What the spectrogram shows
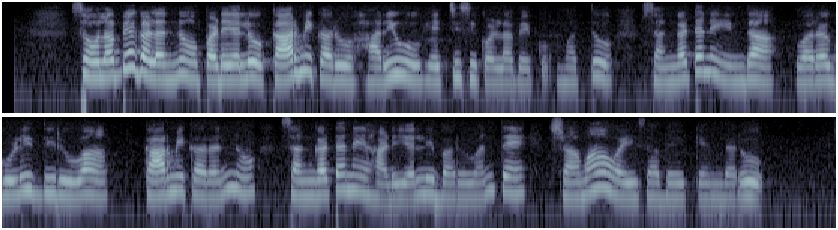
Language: Kannada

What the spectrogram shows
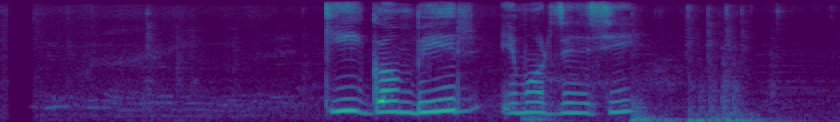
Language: Nepali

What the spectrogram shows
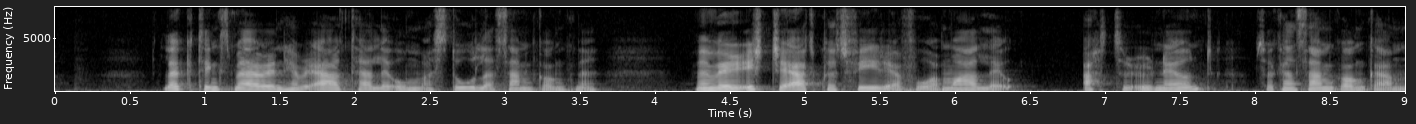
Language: Faroese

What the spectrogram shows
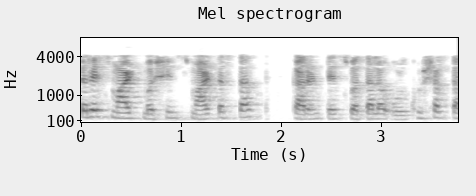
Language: Marathi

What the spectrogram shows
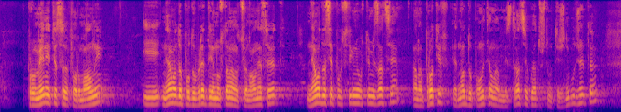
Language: Bulgarian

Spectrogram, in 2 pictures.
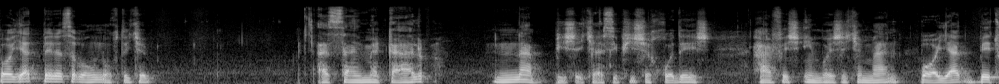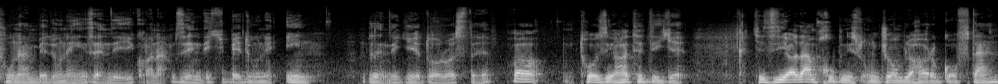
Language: Persian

